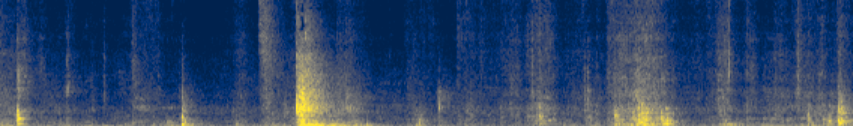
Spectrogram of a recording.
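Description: Wooden boards and offcuts knocking and clattering as they are picked up and gathered off a shop floor: a few separate knocks, the loudest about two and a half seconds in, and a small cluster of them around five seconds.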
